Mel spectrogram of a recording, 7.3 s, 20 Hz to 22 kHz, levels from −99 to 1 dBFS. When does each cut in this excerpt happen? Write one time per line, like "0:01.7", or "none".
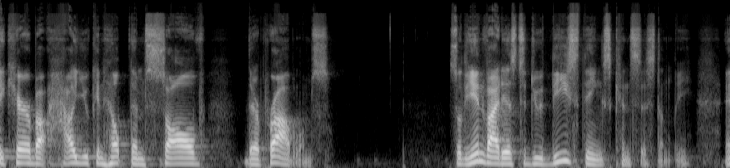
none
